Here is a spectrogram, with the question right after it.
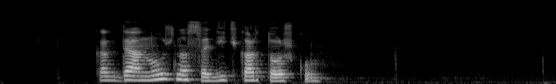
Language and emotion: Russian, neutral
